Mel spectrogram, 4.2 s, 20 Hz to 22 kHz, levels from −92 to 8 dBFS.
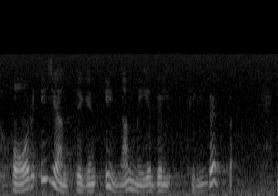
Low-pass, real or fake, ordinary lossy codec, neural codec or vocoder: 7.2 kHz; real; none; none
